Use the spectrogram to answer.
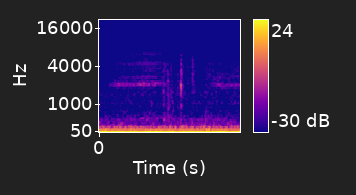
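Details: Petrol engine (V35 Skyline or MK5 Golf) after replacing the left-hand camshaft position sensor, engine code stored but slip and VDC lights gone: smooth, even low rumble with no knocks or misses; idling normally.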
